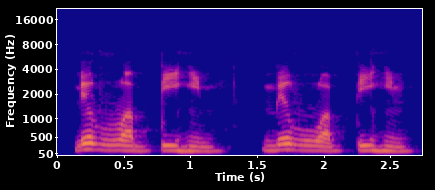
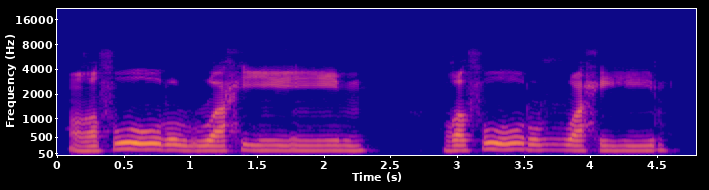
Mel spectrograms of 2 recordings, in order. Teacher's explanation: you just pronounce it while inserting the tenwin or the nun into the letter, without ghunnah.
